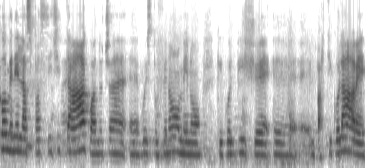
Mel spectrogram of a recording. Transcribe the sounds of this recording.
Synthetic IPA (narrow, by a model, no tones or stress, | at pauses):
koːmenelːaspasːit͡ʃit̪akwand̪ot͡ʃɛkːwest̪ofenɔːmeno | k̟ekːolpiʃːe | impart̪ikolaːɾe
